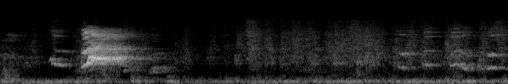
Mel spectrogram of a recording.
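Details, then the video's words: Six Labrador Retriever puppies in their play room, live puppy cam; a loud sharp yip near the start, then softer high whimpers and squeaks amid scuffling and a steady low room hum. "Labrador puppies at play!"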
